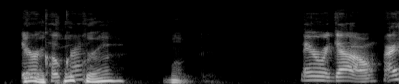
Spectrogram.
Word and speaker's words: Aarakocra: I'm probably gonna butcher this, but an Aracroa. Anybody else know how to pronounce? Aarakocra monk.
